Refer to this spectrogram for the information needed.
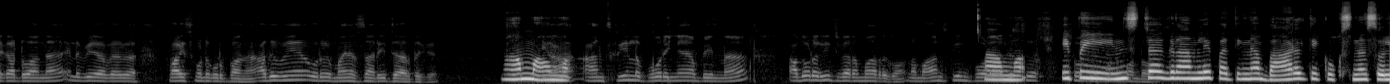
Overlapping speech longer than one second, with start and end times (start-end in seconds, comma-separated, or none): none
